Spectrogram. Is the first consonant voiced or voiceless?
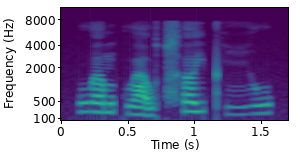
voiced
